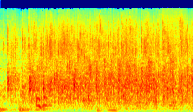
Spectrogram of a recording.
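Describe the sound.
An audience applauding, a dense, steady wash of many hands clapping that stays loud and even throughout, with a few faint voices mixed in underneath.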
